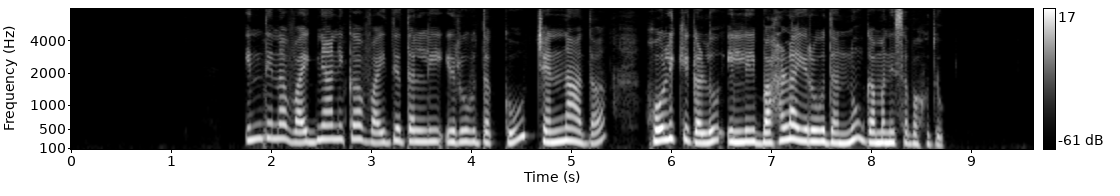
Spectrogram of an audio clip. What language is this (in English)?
Kannada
